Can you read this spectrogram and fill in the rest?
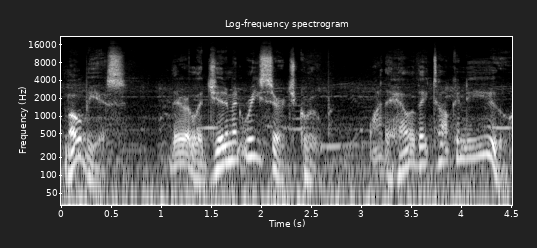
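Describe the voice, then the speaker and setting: An actor playing a weary, determined rebel leader and rugged frontier gunslinger in a video game, with a gravelly Southern American voice. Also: male voice, fairly high pitch, wildly swooping pitch, normal speed, over music, exaggerated voice. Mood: gruff, businesslike. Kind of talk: video game cutscene acting.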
